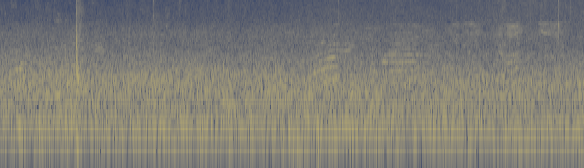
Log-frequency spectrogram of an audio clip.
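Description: Steady wind noise on the microphone, with faint distant voices of players and spectators, and one sharp tap about half a second in.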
